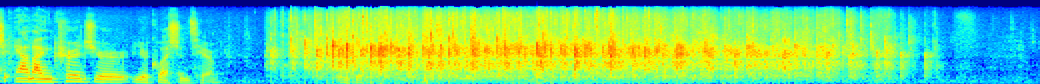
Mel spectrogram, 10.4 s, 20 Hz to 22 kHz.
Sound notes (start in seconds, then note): 2.6 applause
